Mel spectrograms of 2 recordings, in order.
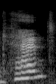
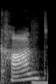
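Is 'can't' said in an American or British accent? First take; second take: American; British. First: The word is said with an American accent. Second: The word is said with a British accent. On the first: "I say can't" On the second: "they say can't"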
